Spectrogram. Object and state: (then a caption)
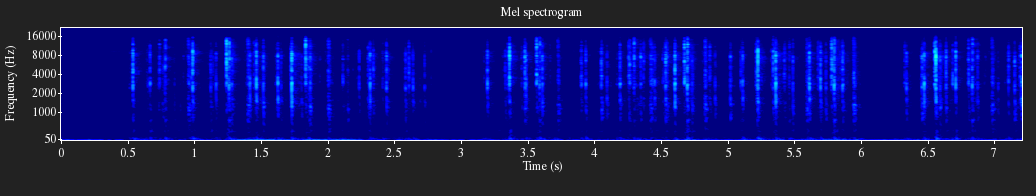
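Plastic mechanical keyboard. Both hands type rapidly with their fingertips on a full-size black plastic Corsair K68 mechanical keyboard with Cherry MX Red switches and blue backlit keycaps, resting on a white desk. The result is fast bursts of short, crisp clicky key presses with a bright edge, pausing briefly around the 3- and 6-second marks. A steady low rumble and a faint constant tone sit underneath.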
